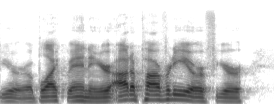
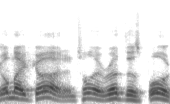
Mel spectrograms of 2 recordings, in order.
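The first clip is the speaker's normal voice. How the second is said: mock smart-person voice, much quieter; 5 semitones higher, 9 dB quieter than usual. Parodying readers praising a book, in a mocking voice of intelligent people. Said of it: "making fun of incredibly intelligent people with that voice".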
